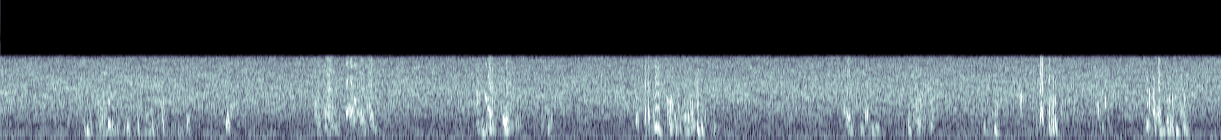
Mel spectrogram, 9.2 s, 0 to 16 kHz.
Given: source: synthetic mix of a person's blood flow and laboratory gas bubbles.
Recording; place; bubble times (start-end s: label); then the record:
Doppler ultrasound of blood flow; subclavian vein
0.60-1.45 s: bubbles
1.66-1.80 s: bubbles
2.34-2.85 s: bubbles
3.55-3.93 s: bubbles
4.05-4.16 s: bubbles
4.75-5.40 s: bubbles
6.32-6.63 s: bubbles
6.79-7.03 s: bubbles
7.36-7.52 s: bubbles
7.63-7.71 s: bubbles
7.74-8.03 s: bubbles
8.20-8.33 s: bubbles
8.57-8.96 s: bubbles
From the record:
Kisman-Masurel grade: 233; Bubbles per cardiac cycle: several, 3 to 8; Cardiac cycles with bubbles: 50 to 99%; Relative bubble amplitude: loud (0.450 to 0.775); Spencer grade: 3 (all of the cardiac periods contain showers or single bubble signals, but not dominating or overriding the cardiac motion signals); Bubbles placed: anywhere in the cardiac cycle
